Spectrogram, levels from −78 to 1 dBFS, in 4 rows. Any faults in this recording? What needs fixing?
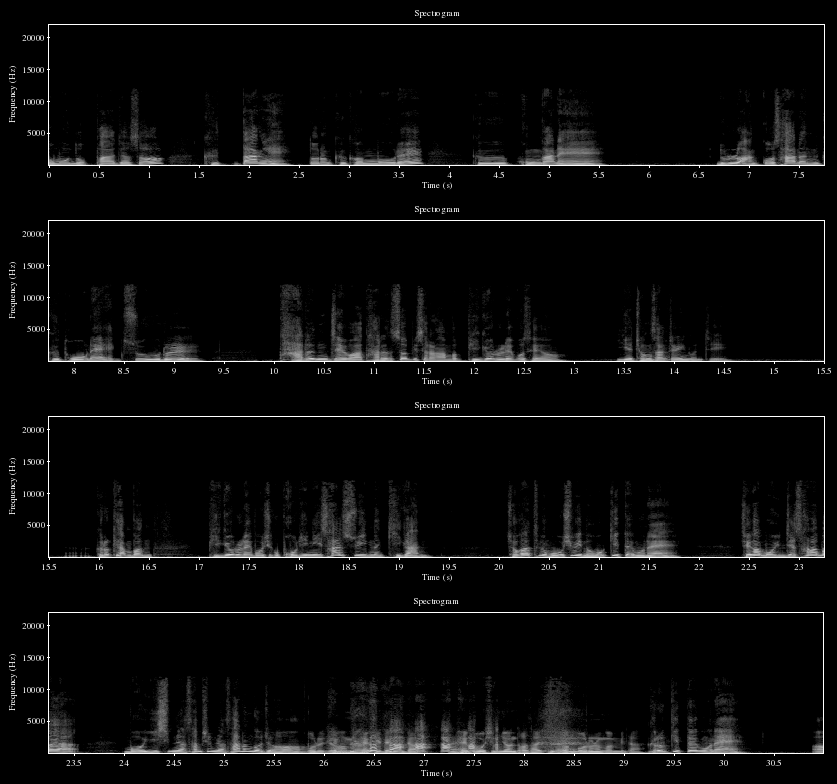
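From 8.65 to 9.36 s the speech stutters: repeated stalls. Packets kept showing up late, the jitter buffer ran dry six times, and each time the receiver stretched the last bit of sound to cover it. That adds up to 81 ms of filler, the longest gap 34 ms, about 11% of that stretch. Nothing is actually lost; it just drags and catches. A larger or more adaptive jitter buffer, or a steadier network path, would stop this.

Right after, at 9.82 to 9.90 s, there's a short stall from a late packet. One packet missed its slot, so the receiver held the previous sound for 59 ms, then picked up exactly where it left off, and the playout delay grew by that same 59 ms. You hear one sound hang a touch too long. Giving the buffer a bit more headroom against single late packets would absorb this.

Then from 10.55 to 13.88 s comes a jitter buffer slow-down. 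The receiver rebuilt its reserve by repeating single pitch periods and slivers of pauses over and over. Altogether it added 244 ms, so the speech runs at about 93% speed with unchanged pitch and sounds a little drawn out. Growing the buffer more gently, or catching up mostly during pauses, would keep this from being noticeable.

From 15.75 to 18.39 s it swings the other way with a jitter buffer speed-up. The buffer ended up holding more than its target, so the receiver trimmed short chunks of one or a few pitch periods in a row, around 300 ms in all. The speech runs at about 109% speed at the same pitch and feels hurried. Shedding excess delay more slowly, and preferably in silences, would smooth that out.

All of this sits on top of an Opus call path whose top end stops around 12 kHz.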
